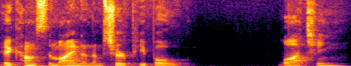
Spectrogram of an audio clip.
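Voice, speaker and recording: A man hosting a casual podcast interview, asking friendly questions in a halting way, often restarting. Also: sits low, fairly even intonation, warm tone, a little hiss or hum. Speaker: podcast host.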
